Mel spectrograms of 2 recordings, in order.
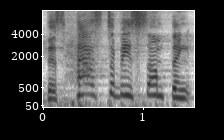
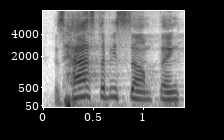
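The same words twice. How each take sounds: First: High, louder insistent quote; mock-insistent "This has to be something," said high and louder; insistent group. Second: "has" pressed in the repeat; "This has to be something," repeated with "has" stressed. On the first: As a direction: mimic their certainty. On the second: Shown as a demonstration. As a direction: lean on the word "has". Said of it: "repeated quote".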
